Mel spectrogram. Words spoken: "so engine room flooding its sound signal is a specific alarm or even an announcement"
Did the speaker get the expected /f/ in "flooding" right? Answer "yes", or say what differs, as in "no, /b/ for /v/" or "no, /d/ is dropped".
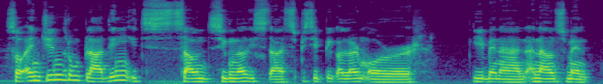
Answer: no, /p/ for /f/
